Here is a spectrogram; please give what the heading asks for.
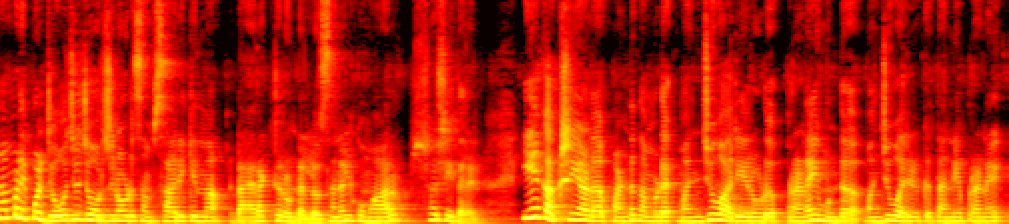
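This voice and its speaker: High-voiced Malayali woman in an echoey room. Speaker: YouTube commentator and host. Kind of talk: informal news commentary to viewers. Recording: echoey, roomy voice-over.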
